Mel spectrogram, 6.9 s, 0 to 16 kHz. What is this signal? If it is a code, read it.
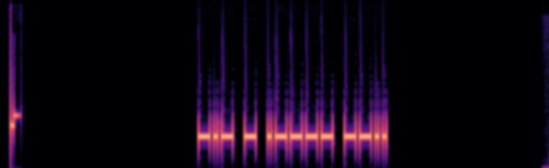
Morse code, heard as a keyed tone, about 25 wpm, 700 Hz. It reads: KT1Z
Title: USA Call Signs - 4 Characters - 25wpm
